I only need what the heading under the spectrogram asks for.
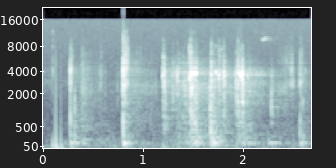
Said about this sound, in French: Madame Roland ouvre la porte.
